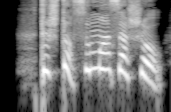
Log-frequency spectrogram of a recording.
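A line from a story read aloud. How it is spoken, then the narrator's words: Alarmed shout. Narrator (Russian): закричала Люми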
